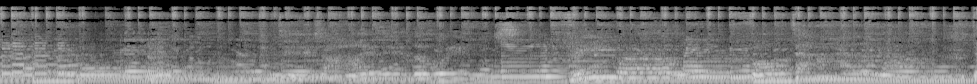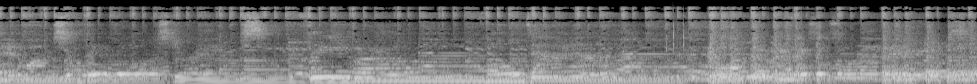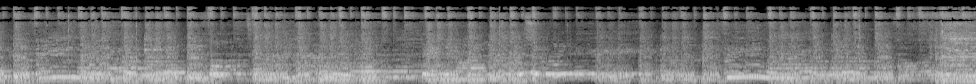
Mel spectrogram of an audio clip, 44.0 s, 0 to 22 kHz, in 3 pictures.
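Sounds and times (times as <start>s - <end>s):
electric guitar and bass: 0.0s - 43.9s
man singing: 0.0s - 43.9s
rock band playing: 0.0s - 43.9s.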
